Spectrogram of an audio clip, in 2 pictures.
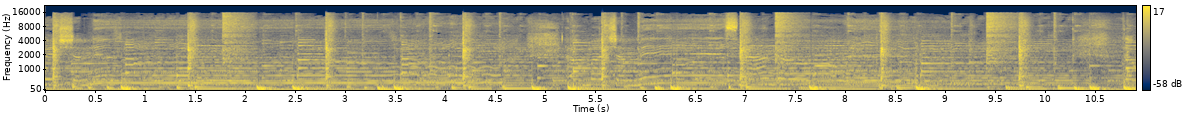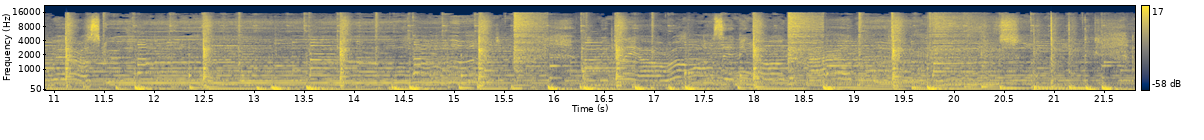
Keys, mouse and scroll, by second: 4.8-5.5 scroll down 2, 6.2 shift+a, 8.6 ctrl+alt+KP_0, 10.1 s, 13.0-13.3 scroll down 3, 13.9 ctrl+alt+KP_0, 14.6 click, 15.3 scroll up 4, 15.5 middle click, 15.8 scroll down 3, 16.1-16.8 middle drag, 16.8 KP_1, 17.3 scroll up 3, 17.6 scroll down 2, 18.3 ctrl+alt+KP_0, 19.6 v.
